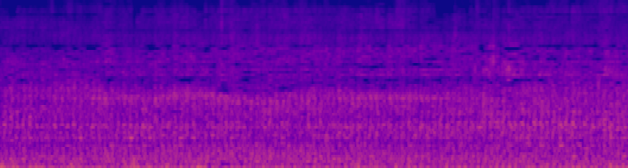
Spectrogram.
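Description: Diesel engine of a wheel loader running steadily at idle.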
